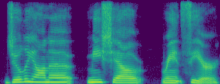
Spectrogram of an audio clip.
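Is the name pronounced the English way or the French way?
English. The name is said with an English pronunciation. This is how the family says the name. "We say it the first way"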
